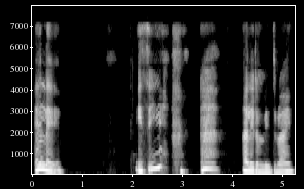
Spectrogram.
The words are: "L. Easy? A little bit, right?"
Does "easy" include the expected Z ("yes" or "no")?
no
